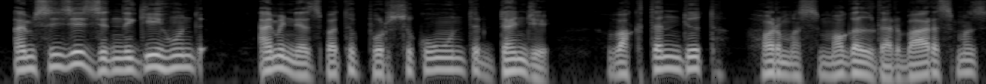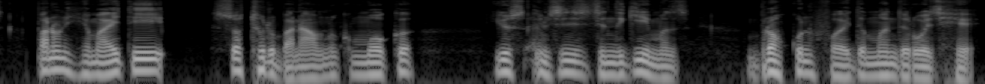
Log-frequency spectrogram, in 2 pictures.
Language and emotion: Kashmiri, neutral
